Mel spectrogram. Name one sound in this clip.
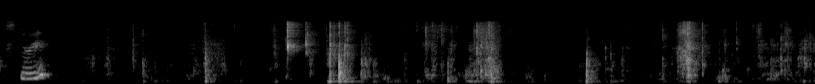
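Cardboard packs rustle and tap as they are handled.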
